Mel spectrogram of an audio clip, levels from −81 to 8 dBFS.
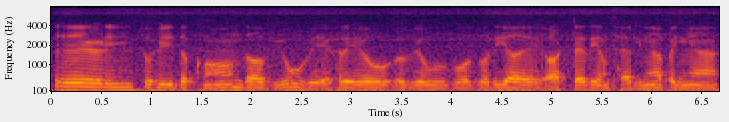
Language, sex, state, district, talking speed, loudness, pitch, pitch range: Punjabi, male, Punjab, Kapurthala, 155 wpm, -17 LUFS, 105 Hz, 100-110 Hz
